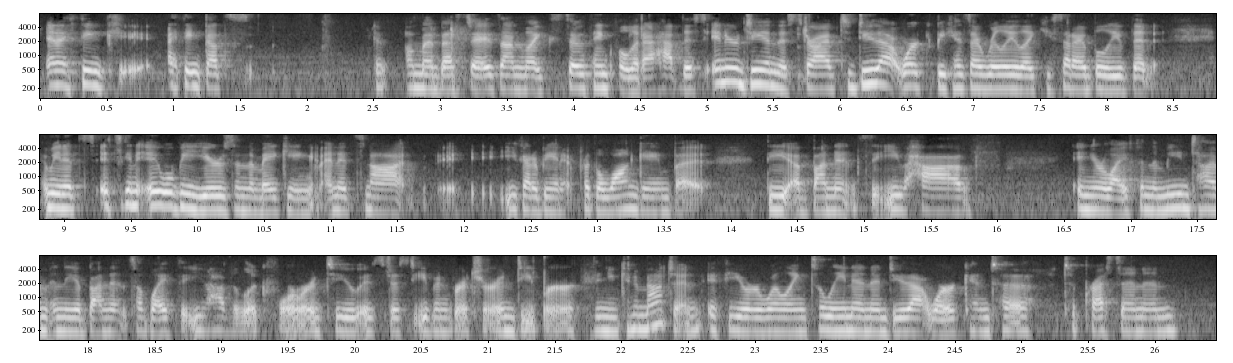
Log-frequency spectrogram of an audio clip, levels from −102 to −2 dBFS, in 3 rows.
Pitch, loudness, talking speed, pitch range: 190 Hz, -20 LUFS, 250 wpm, 185-205 Hz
